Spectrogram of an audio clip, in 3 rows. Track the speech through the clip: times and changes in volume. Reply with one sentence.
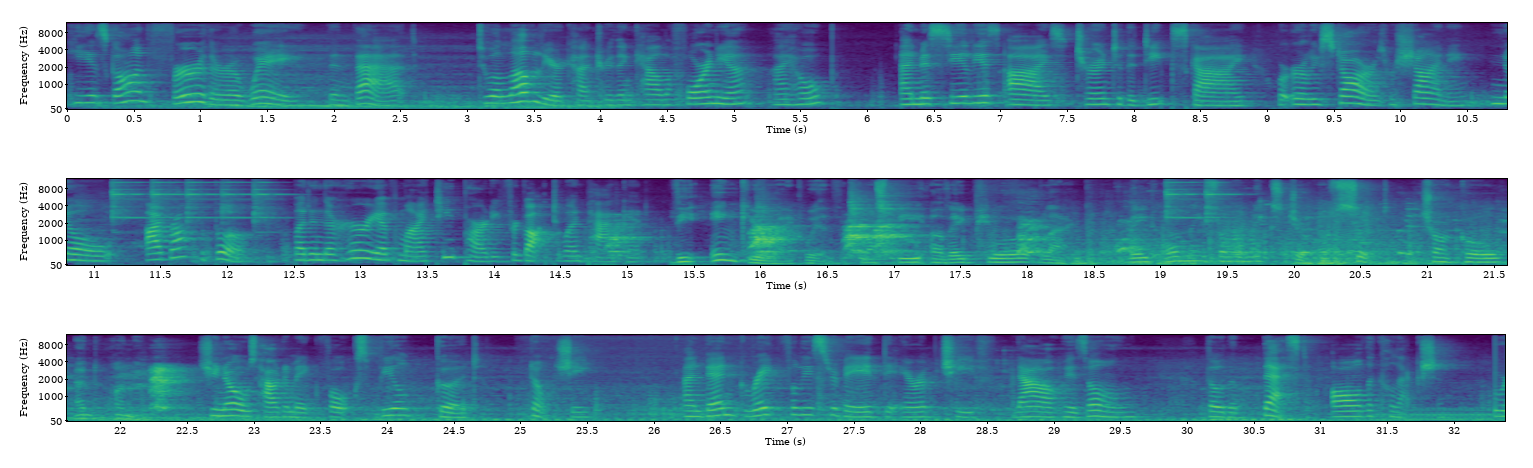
You can hear the speech from 0.1 to 32.3 s, at a steady volume.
